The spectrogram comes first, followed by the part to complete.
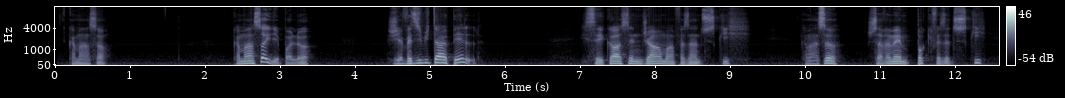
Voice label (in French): comment ça, québécois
